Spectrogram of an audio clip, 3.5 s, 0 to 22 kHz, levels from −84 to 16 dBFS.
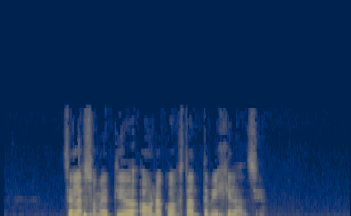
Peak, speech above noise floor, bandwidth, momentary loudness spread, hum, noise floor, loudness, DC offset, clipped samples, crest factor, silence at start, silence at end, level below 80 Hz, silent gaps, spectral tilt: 0 dBFS; 44 dB; 11.5 kHz; 10 LU; none; -64 dBFS; -21 LUFS; under 0.1%; under 0.1%; 22 dB; 0.65 s; 0.9 s; -42 dBFS; none; -5.5 dB/octave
